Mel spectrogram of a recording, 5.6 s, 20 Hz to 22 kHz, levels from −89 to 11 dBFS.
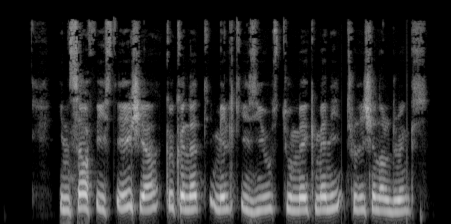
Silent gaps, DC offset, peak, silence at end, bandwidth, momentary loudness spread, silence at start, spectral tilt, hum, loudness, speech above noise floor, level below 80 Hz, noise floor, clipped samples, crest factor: none; under 0.1%; -2 dBFS; 0.35 s; 16.5 kHz; 8 LU; 0.75 s; -4.5 dB/octave; none; -18 LUFS; 34 dB; -64 dBFS; -52 dBFS; under 0.1%; 16 dB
